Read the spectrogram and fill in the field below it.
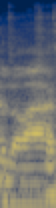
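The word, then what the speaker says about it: Gündoğan: Gundoan kan bacanya Gundoan.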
